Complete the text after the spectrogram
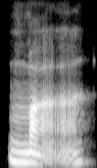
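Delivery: MA en tercer tono, grave y alargado. Shown as a demonstration. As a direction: baja MA al fondo de la voz. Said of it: "había cuatro tonos y un tono neutro". («ma» en tono bajo y sostenido)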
